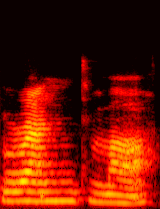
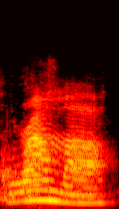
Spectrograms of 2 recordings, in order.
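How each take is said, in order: First: The d sound in the middle is pronounced. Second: The d sound in the middle is silent. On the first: The speaker calls it wrong. "So we don't say grandma" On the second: The speaker calls it right. "we say grammar"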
